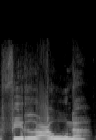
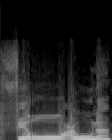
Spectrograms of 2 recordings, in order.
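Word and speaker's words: فرعون: Misalnya, "Fir'auna." Jangan sampai kita membacanya sebagai "Fir'una." Jika itu "Fir," yang tebal, harus dibaca tipis.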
